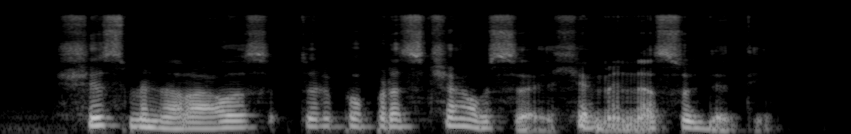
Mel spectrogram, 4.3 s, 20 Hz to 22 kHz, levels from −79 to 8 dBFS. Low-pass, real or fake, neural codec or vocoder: 14.4 kHz; fake; vocoder, 48 kHz, 128 mel bands, Vocos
